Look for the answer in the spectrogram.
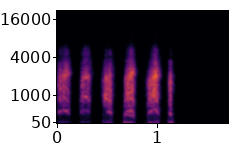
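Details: Chinese francolin (Francolinus pintadeanus), mating call: female calling the male.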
